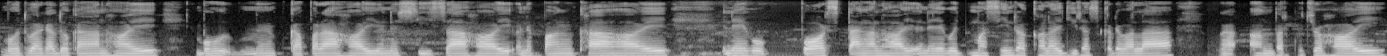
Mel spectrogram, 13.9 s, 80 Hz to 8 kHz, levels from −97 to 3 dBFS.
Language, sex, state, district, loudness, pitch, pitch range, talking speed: Bajjika, male, Bihar, Vaishali, -18 LUFS, 120 Hz, 120-125 Hz, 120 wpm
